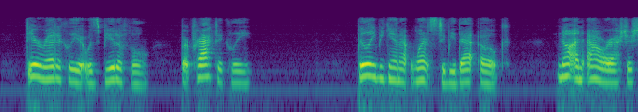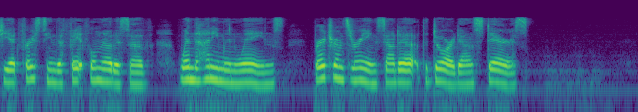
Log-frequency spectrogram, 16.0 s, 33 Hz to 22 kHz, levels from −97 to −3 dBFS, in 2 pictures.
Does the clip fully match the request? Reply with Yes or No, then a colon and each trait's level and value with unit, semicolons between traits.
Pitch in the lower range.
No: high, 195 Hz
